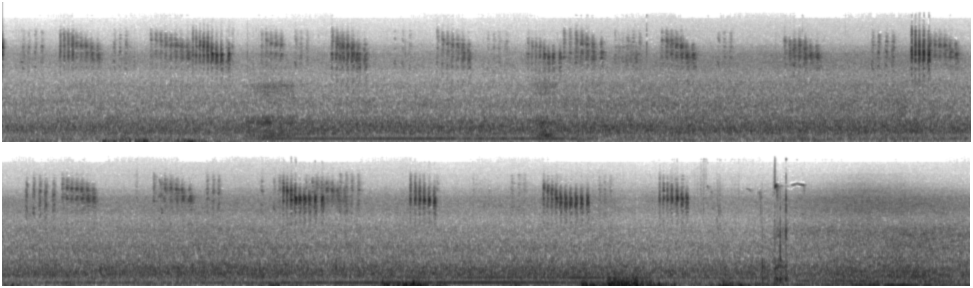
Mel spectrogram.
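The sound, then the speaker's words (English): Young birds make high, scratchy begging calls over and over in a steady, insistent rhythm, with a low engine-like hum running underneath. “And it's just begging calls now.”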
